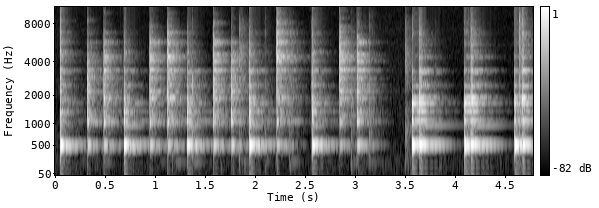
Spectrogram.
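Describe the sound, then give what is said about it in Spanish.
A hand bell rung over and over, about fifteen bright metallic clangs, quick and irregular at first, then slower with short gaps, each ringing out briefly. No voices. “¿Te acuerdas que cada cumpleaños con la campana sonábamos?”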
